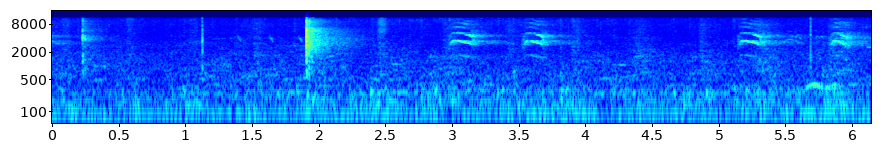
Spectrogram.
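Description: Small birds chirping, short falling calls a few times, over steady outdoor background noise, with one sharp click about two seconds in.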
